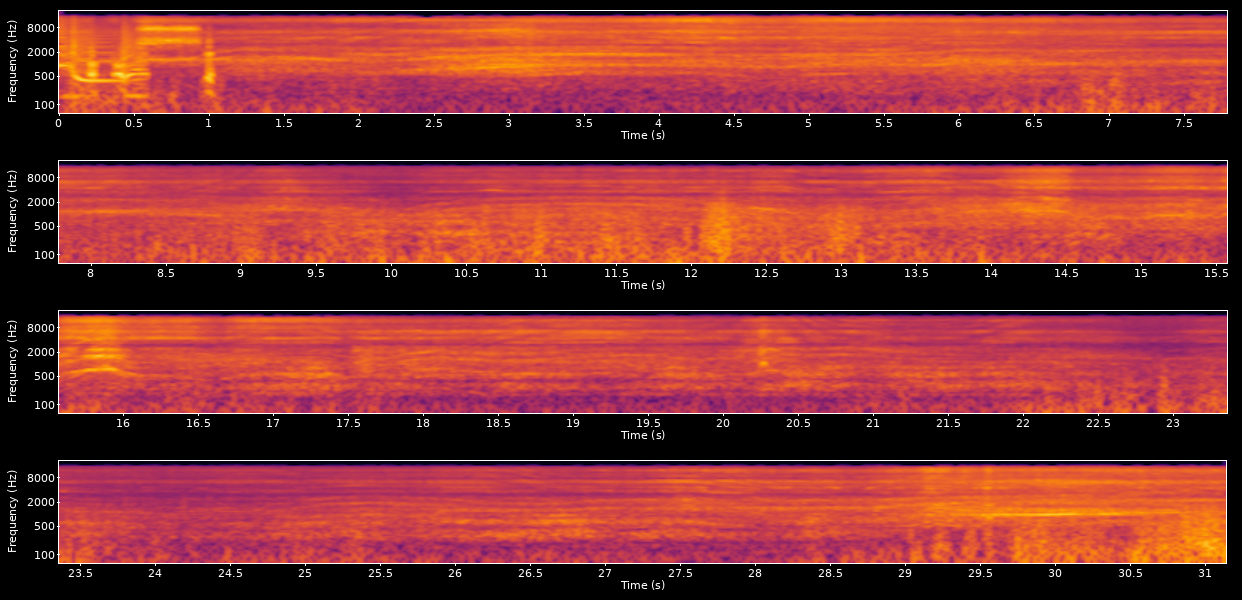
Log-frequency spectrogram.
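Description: Electric motor of an RC truck whining as it speeds up and slows down, the pitch rising and falling over and over, with a louder pass about halfway through.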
